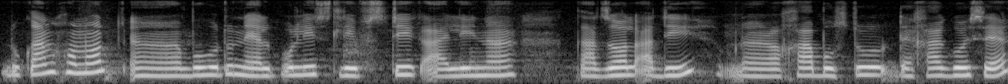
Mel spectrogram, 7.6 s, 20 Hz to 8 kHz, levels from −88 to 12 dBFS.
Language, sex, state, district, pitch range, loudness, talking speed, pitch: Assamese, female, Assam, Sonitpur, 225-255 Hz, -14 LUFS, 105 wpm, 235 Hz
